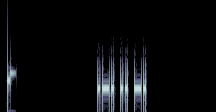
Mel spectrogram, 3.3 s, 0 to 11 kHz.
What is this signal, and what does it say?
Morse code, heard as a keyed tone, about 36 wpm, 700 Hz. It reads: RIN
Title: Top Three Letter Combinations in Words 35wpm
